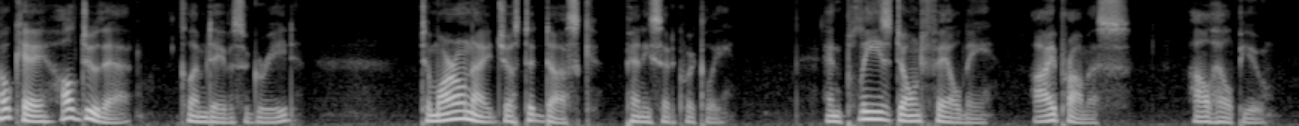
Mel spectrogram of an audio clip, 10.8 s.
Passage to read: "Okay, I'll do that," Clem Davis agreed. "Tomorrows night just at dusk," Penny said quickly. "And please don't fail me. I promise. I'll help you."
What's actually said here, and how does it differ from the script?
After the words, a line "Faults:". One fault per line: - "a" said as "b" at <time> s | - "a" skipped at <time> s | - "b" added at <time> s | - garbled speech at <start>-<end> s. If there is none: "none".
"Okay, I'll do that," Clem Davis agreed. "Tomorrow night just at dusk," Penny said quickly. "And please don't fail me. I promise. I'll help you."
Faults:
- "Tomorrows" said as "Tomorrow" at 3.5 s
